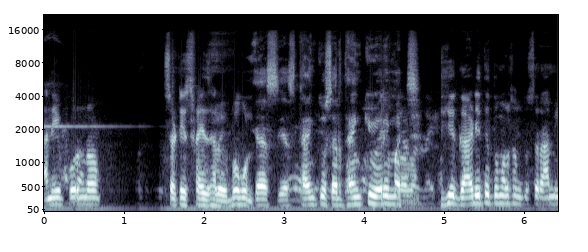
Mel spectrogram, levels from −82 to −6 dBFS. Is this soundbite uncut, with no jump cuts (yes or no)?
no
